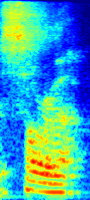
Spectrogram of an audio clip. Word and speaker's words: Soraa: In terms of the light bulbs, you can get zero blue light bulbs at a Sora, the Sora store. If you search for Sora Zero Blue, and Sora is spelled SORAA, you can find light bulbs today that are zero blue light bulbs.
